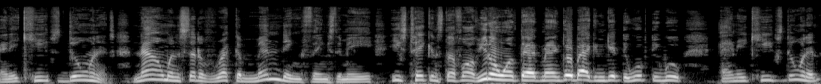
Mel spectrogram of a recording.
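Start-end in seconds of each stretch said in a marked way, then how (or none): 4.8-6.8 very loud, bossy, pushy tone. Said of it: "he's getting a little pushy".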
